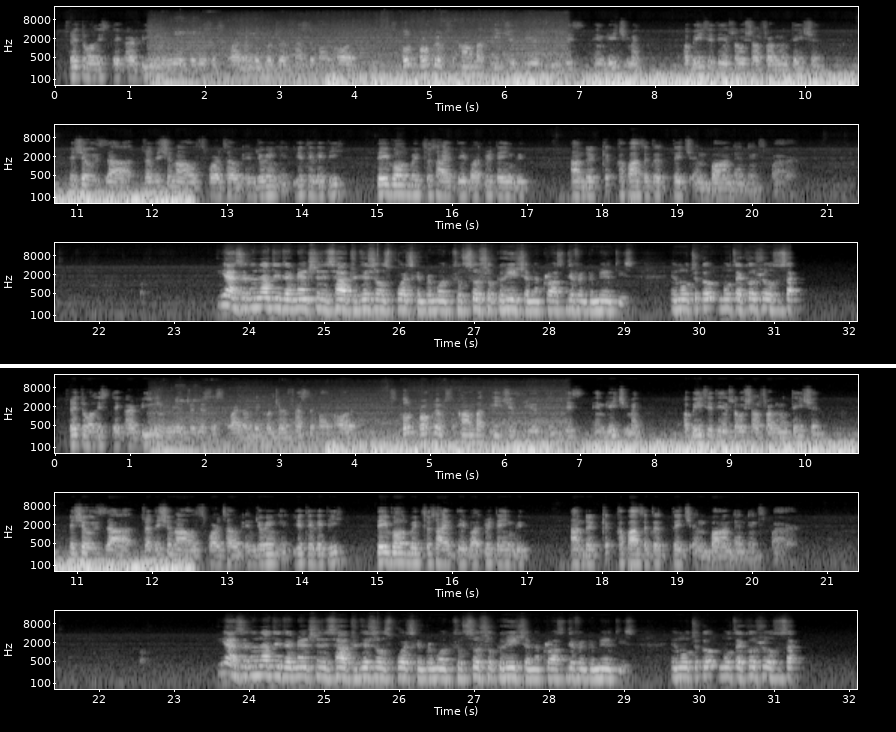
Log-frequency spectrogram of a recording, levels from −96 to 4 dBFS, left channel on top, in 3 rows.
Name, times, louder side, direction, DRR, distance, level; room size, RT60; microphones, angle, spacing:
voice 1, 0.2-4.0 4.6-7.8 8.4-10.3 10.9-14.5 15.0-17.0 17.6-20.5, right 1 dB, 60° right, 0.9 m, -30 dB
sound 1, 1.2-6.9, equal, 55° left, 0.9 m, -33 dB
sound 2, 3.6-12.5, equal, 20° right, 0.5 m, -17 dB
voice 2, 23.6-29.1 29.6-31.2, left 2 dB, 40° left, 0.5 m, -25 dB
2.6 x 2.3 x 2.9 m
head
